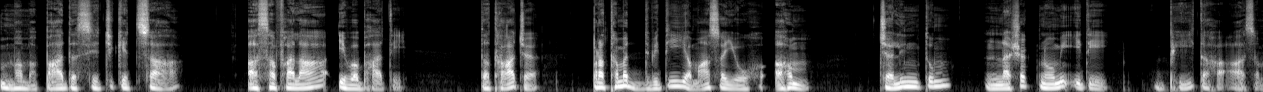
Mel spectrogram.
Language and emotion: Sanskrit, fearful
